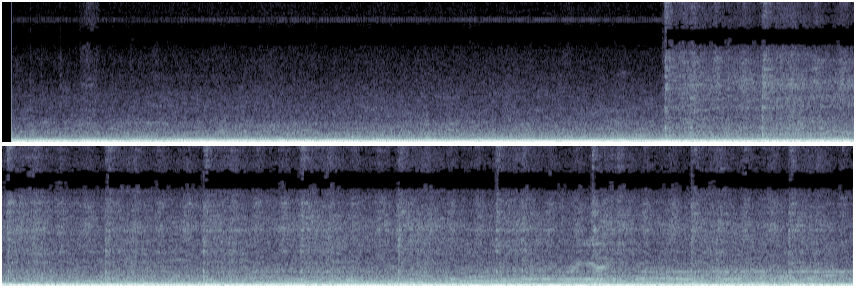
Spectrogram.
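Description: Loud, bass-heavy music over an arena's PA system, with crowd noise, heard through a phone microphone that the low end overloads. The sound suddenly brightens about five seconds in.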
